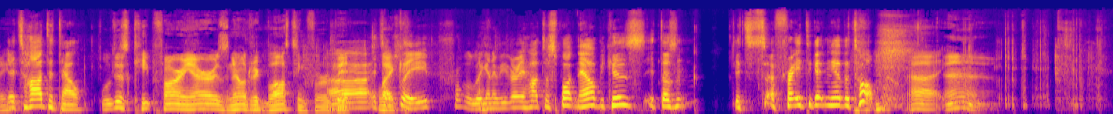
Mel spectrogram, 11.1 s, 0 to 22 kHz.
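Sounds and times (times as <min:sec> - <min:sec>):
speech: 0:00.0 - 0:10.2
crunching a hard watermelon-flavoured rock lolly: 0:09.5 - 0:11.1.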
